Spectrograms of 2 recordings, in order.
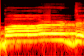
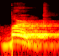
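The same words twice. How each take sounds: First: The word is broken into more than one syllable. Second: The word is said as one single syllable. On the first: The speaker calls it wrong. "এইভাবে কিন্তু উচ্চারণ করবো না আমরা" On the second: The speaker calls it right. "একটা syllable"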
